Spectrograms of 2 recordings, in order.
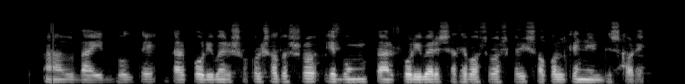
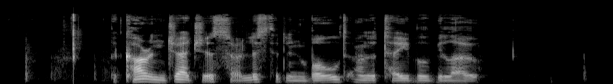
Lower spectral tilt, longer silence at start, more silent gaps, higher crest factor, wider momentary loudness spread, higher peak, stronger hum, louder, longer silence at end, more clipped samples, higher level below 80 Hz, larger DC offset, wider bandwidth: first, -7 dB/octave vs -2.5 dB/octave; first, 0.45 s vs 0.25 s; neither; second, 18 dB vs 26 dB; about the same, 11 LU vs 10 LU; about the same, -2 dBFS vs 0 dBFS; neither; first, -21 LUFS vs -24 LUFS; second, 0.45 s vs 1.35 s; neither; first, -58 dBFS vs -66 dBFS; neither; second, 7.6 kHz vs 11.5 kHz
